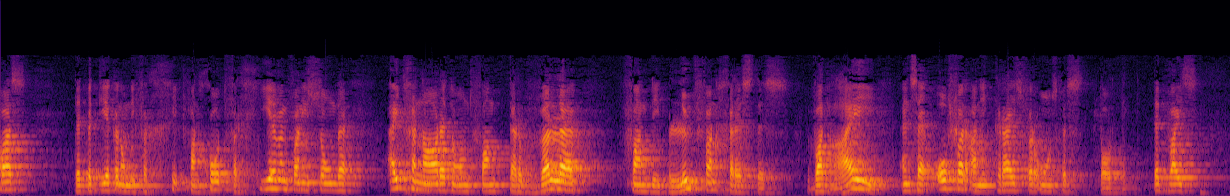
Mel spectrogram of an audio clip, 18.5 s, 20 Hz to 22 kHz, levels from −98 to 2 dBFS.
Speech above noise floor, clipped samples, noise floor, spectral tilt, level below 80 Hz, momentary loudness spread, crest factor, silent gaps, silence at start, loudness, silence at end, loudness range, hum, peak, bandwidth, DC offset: 35 dB; under 0.1%; -57 dBFS; -6 dB/octave; -70 dBFS; 17 LU; 20 dB; none; 0 s; -23 LUFS; 0.3 s; 6 LU; none; -4 dBFS; 6.8 kHz; under 0.1%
